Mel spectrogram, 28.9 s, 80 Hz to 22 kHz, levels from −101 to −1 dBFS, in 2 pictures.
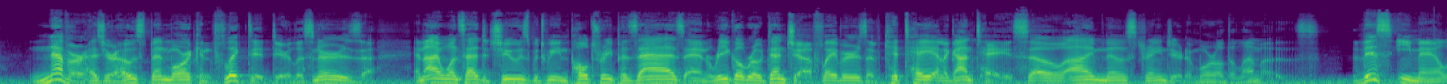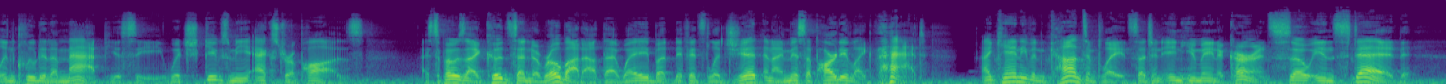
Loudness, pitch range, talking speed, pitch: -25 LUFS, 95-125 Hz, 155 wpm, 110 Hz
